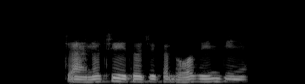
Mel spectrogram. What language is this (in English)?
Tepeuxila Cuicatec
